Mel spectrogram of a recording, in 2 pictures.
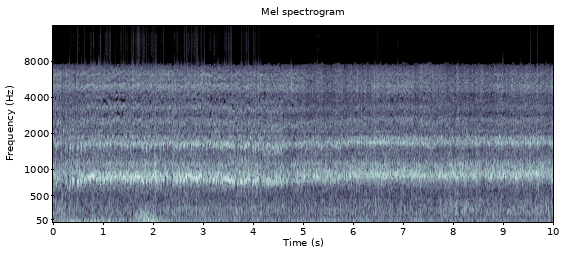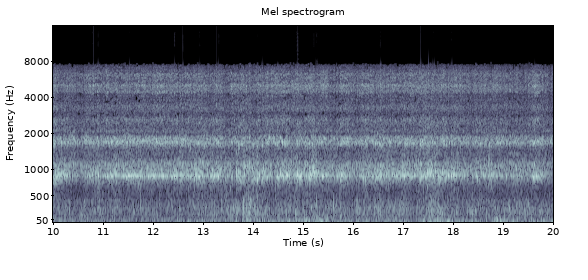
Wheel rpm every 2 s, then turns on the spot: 190, 190, 200, 230, 230, 230, 230, 230, 230, 230.
none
